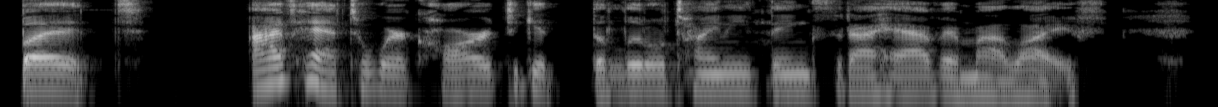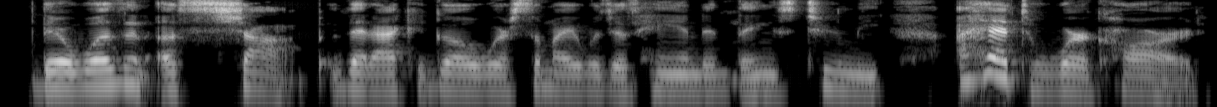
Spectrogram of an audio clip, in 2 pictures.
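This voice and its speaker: A Southern American woman from the southern United States, hosting online commentary, delivers a casual personal rant in a low voice. She speaks emphatically, repeating phrases for stress, and the recording is dry.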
